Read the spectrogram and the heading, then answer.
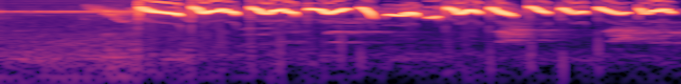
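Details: Japanese white-eye giving its fighting song, a style called líu đấu, after a rising whistled lead-in: a rapid, dense run of high, twisting warbled notes in quick tight bursts, about three and a half per second, loud and continuous.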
